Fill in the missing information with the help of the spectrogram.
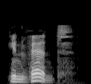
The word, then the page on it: invent: American English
